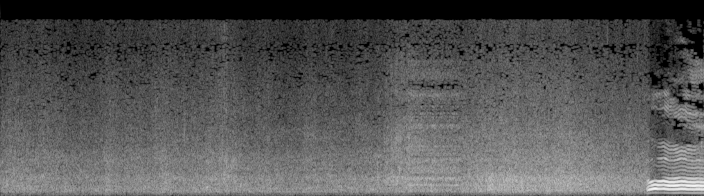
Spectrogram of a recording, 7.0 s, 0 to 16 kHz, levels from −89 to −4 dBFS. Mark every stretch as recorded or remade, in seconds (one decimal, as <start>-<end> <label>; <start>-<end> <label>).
0.0-4.1 recorded; 4.1-4.6 remade; 4.6-7.0 recorded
